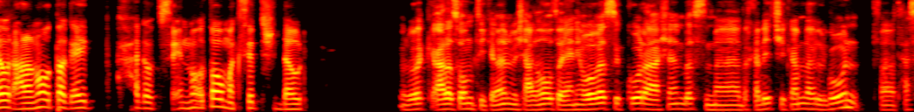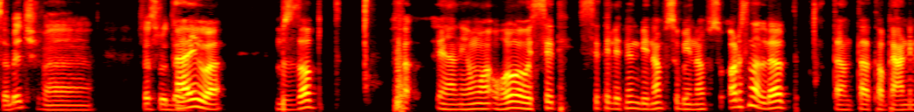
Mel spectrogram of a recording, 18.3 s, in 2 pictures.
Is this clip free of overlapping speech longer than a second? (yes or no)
yes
